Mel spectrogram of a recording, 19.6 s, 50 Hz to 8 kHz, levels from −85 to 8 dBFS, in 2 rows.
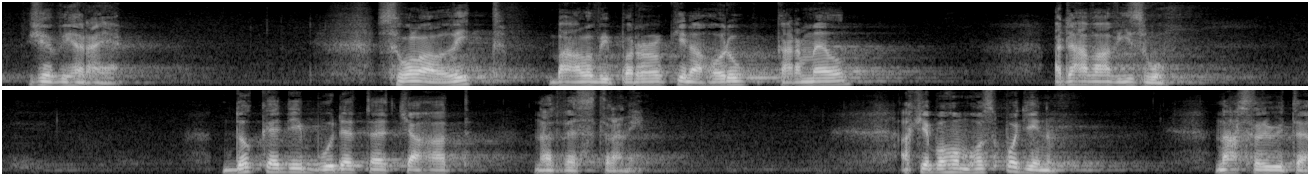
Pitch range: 110-125 Hz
